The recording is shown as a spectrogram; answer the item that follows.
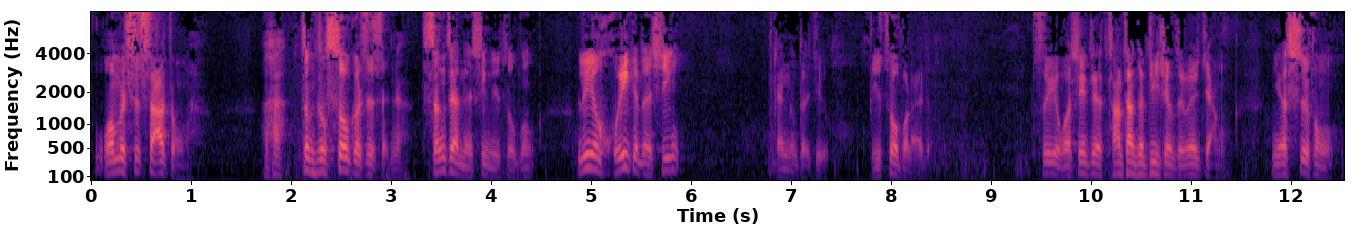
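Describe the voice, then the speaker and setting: A man's voice: mid-range voice, expressive, fairly quick, long pauses. An older man, a pastor, preaching a sermon with emphatic rhetorical questions and stories.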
